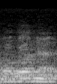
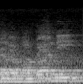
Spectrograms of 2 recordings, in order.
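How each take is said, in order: First: The word ends with an 'ah' sound. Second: The word ends with an 'ee' sound. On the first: The speaker calls it wrong. "jangan ramadhana" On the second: The speaker calls it right. "lebih afdal baca ramadhani"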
